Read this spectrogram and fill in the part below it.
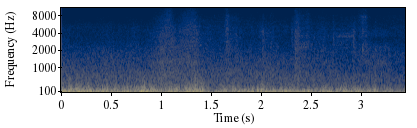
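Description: Strong wind buffets the microphone outdoors on a cold spring waterfowl hunt, a steady low rumbling roar with gusty swells throughout and no other clear sounds.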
